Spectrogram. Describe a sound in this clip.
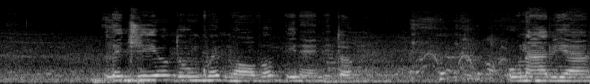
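An older man speaks calmly through a microphone and loudspeaker.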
